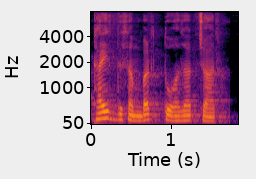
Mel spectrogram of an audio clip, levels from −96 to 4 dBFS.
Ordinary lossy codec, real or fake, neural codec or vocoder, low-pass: none; real; none; none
